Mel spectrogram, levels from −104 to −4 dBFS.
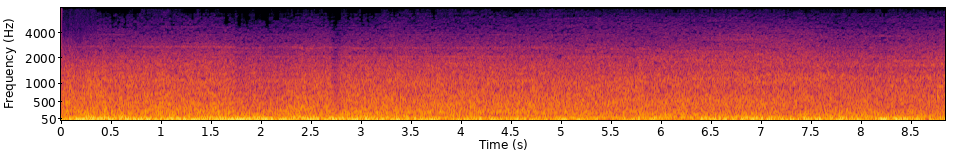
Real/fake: real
